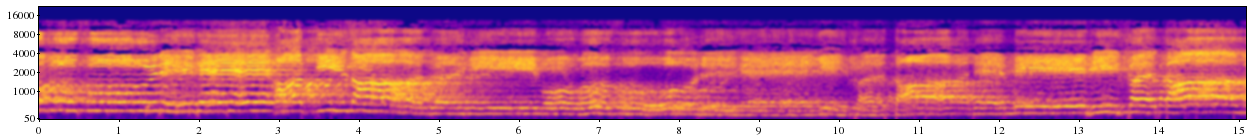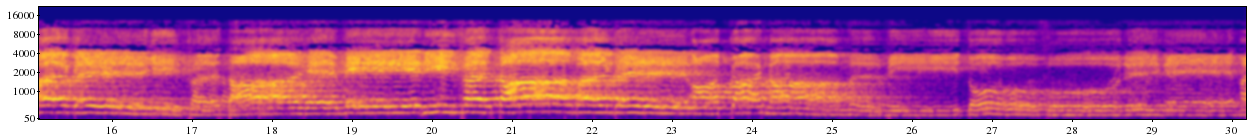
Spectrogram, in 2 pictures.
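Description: A voice singing a slow devotional Urdu naat as a chant, with long held notes that slide up and down in pitch and no beat.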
